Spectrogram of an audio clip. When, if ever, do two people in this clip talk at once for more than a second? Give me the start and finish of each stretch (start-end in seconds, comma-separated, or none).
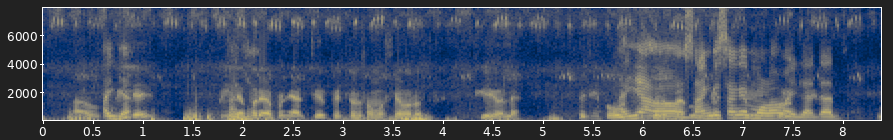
5.8-7.7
